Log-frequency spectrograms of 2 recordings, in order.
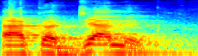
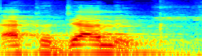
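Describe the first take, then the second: The two takes are said the same way.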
